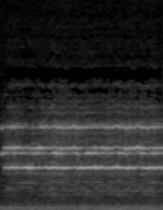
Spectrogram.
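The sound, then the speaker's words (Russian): A doorbell rings in one steady, unbroken electric tone for about two seconds, shrill and high-pitched, with no voices around it. “В этот момент кто-то позвонил.”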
